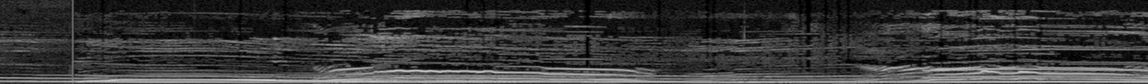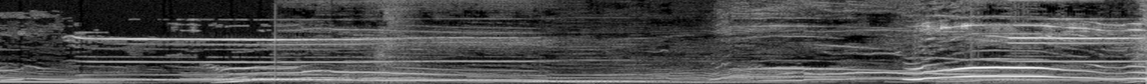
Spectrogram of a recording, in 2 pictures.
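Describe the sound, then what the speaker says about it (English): Arctic wolf pups and adult wolves howl together in a loud, sustained chorus, long rising and falling wavering tones overlapping in several voices with higher yips joining near the end, no talking. "Arctic wolf pups howling with their parents."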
